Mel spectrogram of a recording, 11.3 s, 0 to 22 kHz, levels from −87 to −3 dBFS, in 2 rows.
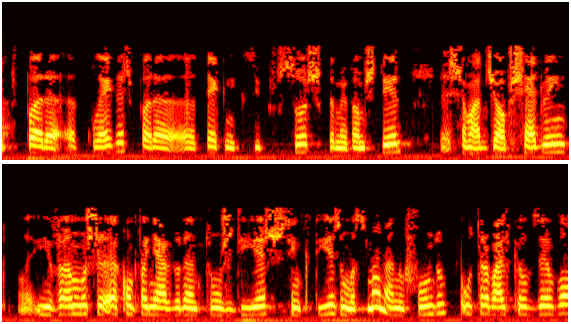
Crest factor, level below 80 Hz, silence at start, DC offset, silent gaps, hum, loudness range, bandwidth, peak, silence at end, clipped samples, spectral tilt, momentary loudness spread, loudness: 16 dB; -50 dBFS; 0 s; under 0.1%; none; none; 4 LU; 7.2 kHz; -4 dBFS; 0 s; under 0.1%; -1.5 dB/octave; 8 LU; -20 LUFS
